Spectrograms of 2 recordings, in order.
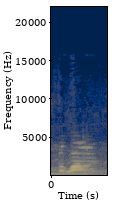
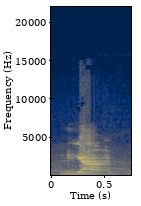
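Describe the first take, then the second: First: The double L is said as an L sound. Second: The double L is said as a Y sound. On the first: The speaker calls it wrong. "it's not L. It's not, you know, Milan" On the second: The speaker calls it right.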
